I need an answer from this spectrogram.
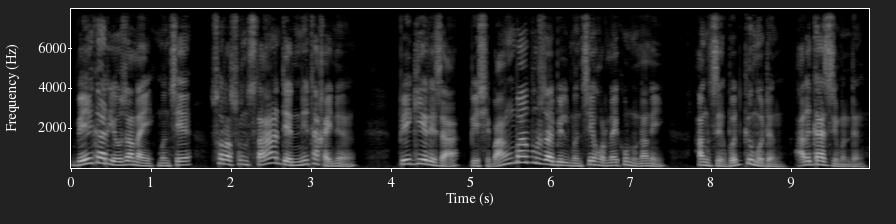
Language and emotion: Bodo, disgusted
